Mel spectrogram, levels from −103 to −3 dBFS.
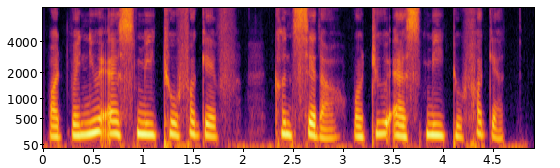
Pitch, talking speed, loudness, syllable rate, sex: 190 Hz, 170 wpm, -17 LUFS, 4.8 syllables/s, female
